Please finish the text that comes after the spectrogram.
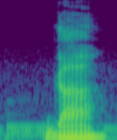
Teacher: we bring our tongue to the back of our throat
